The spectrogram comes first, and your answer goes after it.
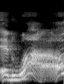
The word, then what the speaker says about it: Edouard: why I was like, "Oh, it's Edoa. Okay, that's easy.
